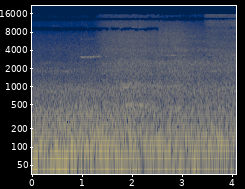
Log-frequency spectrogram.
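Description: Railway locomotive running along the track: a steady, loud rumble with rail noise, growing brighter about a second and a half in.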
